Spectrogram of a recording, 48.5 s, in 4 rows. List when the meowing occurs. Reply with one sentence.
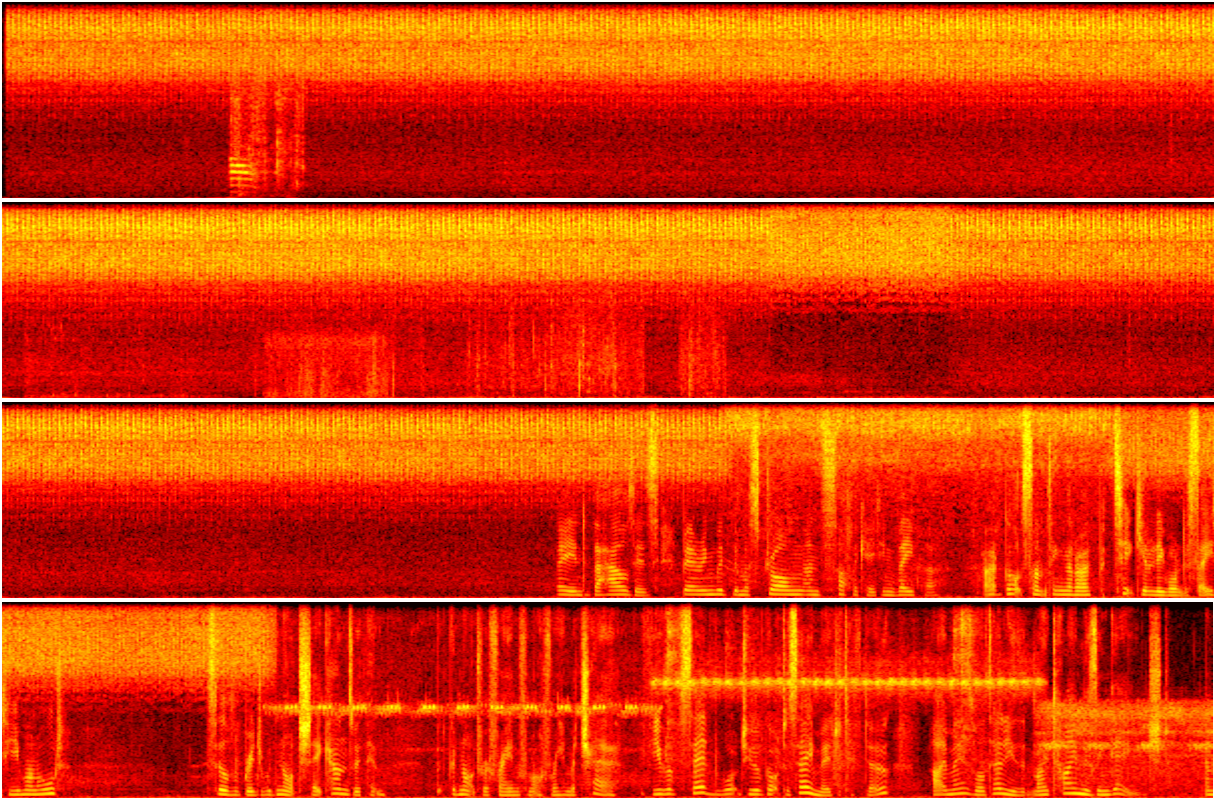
The meowing can be heard from 2.2 to 3.0 s and from 38.2 to 38.9 s.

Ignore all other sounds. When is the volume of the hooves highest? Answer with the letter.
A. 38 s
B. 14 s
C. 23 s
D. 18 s
D.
